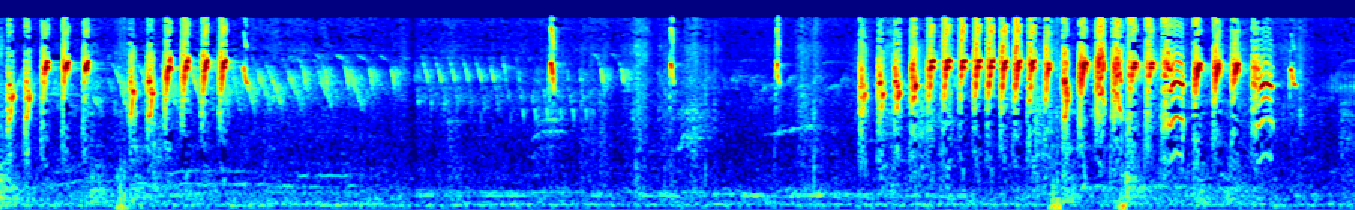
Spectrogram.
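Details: Brown-throated sunbird repeating besetan-style bursts: a quick series of shrill high notes, scattered single chips, then a longer rapid run of ringing notes ending in slurred, trilled phrases.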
